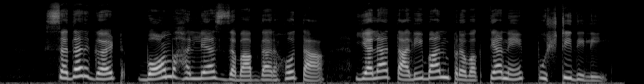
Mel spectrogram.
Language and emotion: Marathi, neutral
